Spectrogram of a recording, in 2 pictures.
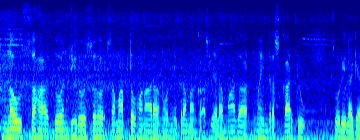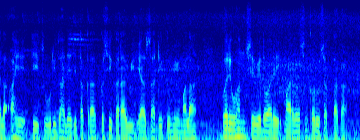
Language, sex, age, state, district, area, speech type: Marathi, male, 18-30, Maharashtra, Beed, rural, read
